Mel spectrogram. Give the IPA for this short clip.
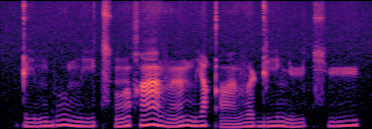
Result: ʈ i˩ m b u˧˥˧ m i˨˩˦ t͡sʼ õ˩˥ χ ã˧˥˧ v œ̃˩˥ m i˧˥ qʼ ã˩ v ə˧˥ ɖ i˧˥ n y˩˥ t͡sʰ y˧˥

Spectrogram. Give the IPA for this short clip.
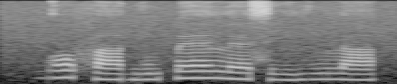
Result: ɡ ɔ˦ f a˧ ɡ ũ˧ k͡p ɛ˦ l ɛ˦ s i˧ j u˦ l a˦

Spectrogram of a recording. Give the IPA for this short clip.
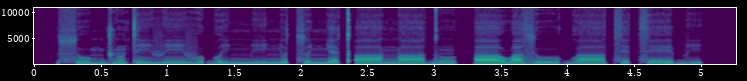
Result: s uː˨ m d͡ʒ ũ˦ t i˦˨ v iː˦ v ʊ˨ ɡʷ iː˨ ŋ m iː˨ ɲ ʊ˨˦ t͡s ʊ˦ ɲ ɛ˦ kʼ aː˦ ŋ aː˦ d ũ˦ | aː˦ w a˦ z uː˨ ɡʷ aː˨ t͡s ɪ˦ t͡s eː˨˦ b i˨

